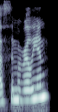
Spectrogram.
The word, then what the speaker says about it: Silmarillion: The Silmarillion, I think that's how you pronounce it. And Silmarillion? – My other, yeah, Silmarillion.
